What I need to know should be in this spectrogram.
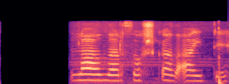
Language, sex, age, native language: Icelandic, male, 8, Icelandic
